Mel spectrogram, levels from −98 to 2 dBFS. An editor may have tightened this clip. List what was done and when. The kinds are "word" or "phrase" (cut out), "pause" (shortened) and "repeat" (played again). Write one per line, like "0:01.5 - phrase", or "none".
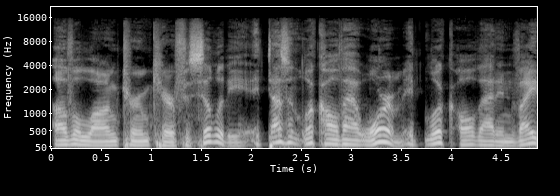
0:03.7 - word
